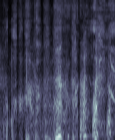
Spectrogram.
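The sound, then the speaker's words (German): A voice imitates the heavy breathing of a particular man, a run of rough, rhythmic breaths and raspy exhales with a few groaning, voiced edges, with no other talk. “Ja, hat immer so geatmet.”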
